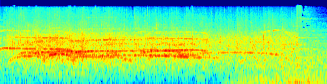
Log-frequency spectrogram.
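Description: Audience applauding at the close of a talk. About four and a half seconds in, low music comes in under the clapping.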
